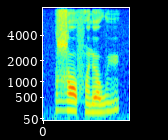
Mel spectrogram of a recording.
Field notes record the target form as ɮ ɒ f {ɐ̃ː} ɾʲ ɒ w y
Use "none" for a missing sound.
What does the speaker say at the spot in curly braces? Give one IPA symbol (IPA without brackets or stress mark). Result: ɐ̃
